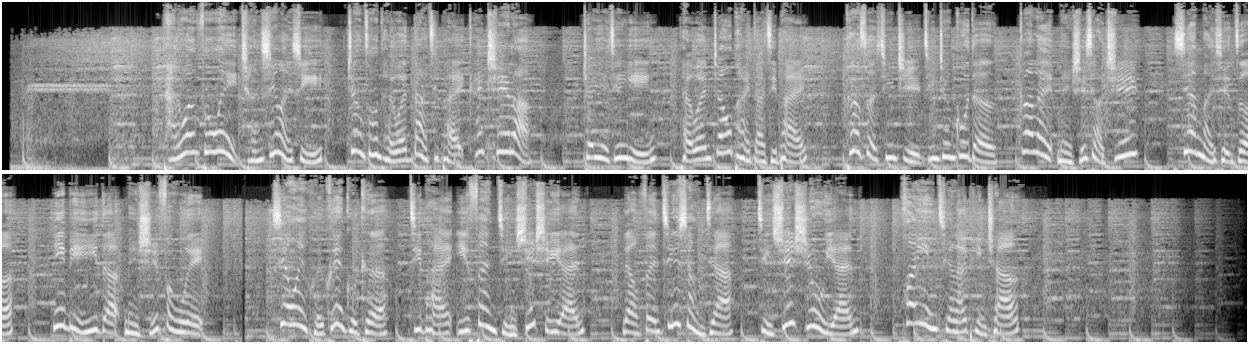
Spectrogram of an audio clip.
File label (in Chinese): 促销大鸡排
